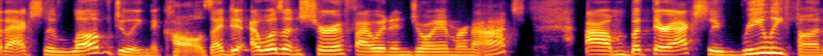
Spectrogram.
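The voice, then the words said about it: Strained voice, losing her voice. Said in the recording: “<coughs> excuse me, I'm losing my voice.”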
